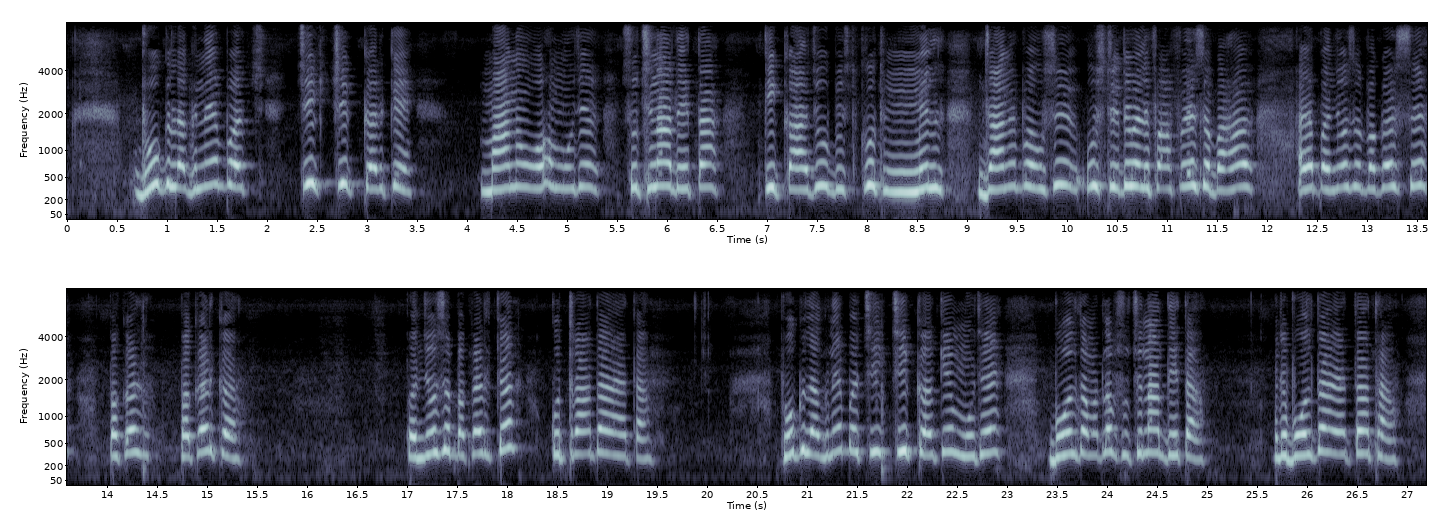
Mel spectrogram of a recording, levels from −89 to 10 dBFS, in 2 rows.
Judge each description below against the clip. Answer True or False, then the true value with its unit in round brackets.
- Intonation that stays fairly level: True (2.2 semitones)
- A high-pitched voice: True (350 Hz)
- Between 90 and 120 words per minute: True (115 wpm)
